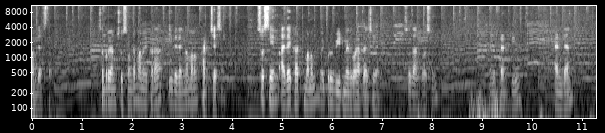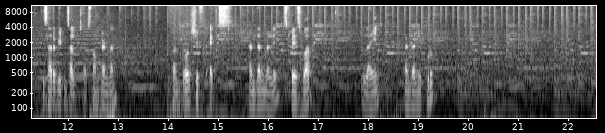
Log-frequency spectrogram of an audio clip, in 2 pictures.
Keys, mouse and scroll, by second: 0.8 scroll down 1, 2.7 scroll down 2, 6.6 click, 7.7 KP_1, 8.5-9.0 scroll up 6, 9.1 shift+scroll down 1, 9.1 shift+scroll up 1, 9.2 shift+middle click, 10.7 click, 14.0 ctrl+shift+x.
